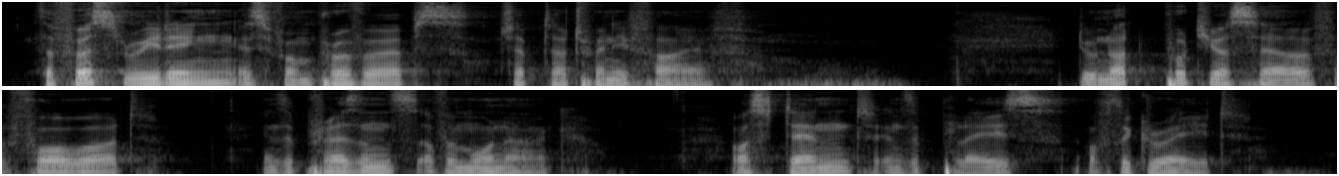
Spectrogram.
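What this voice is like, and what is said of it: Speaks with a noticeable accent. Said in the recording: “Please excuse my horrible accent.”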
